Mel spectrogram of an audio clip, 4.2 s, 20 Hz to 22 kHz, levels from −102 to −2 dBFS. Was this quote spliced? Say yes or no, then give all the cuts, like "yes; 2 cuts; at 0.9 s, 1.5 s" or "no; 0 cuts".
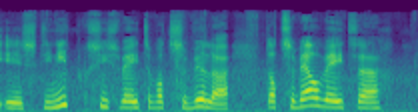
no; 0 cuts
